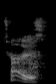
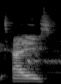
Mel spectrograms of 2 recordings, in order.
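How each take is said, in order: First: The name rhymes with goes. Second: The name rhymes with waves. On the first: The speaker calls it wrong. "you'd think Toes" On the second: The speaker calls it right. "it's actually Taves"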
